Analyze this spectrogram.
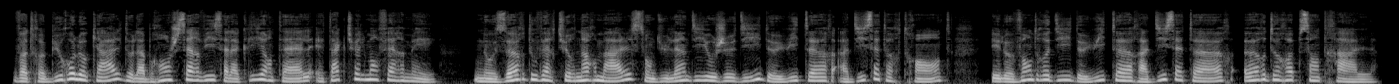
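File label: French, female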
